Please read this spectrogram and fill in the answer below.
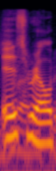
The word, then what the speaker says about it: Israel: We know the name Israel, pronounced in Hebrew as Israel,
